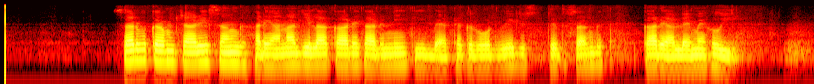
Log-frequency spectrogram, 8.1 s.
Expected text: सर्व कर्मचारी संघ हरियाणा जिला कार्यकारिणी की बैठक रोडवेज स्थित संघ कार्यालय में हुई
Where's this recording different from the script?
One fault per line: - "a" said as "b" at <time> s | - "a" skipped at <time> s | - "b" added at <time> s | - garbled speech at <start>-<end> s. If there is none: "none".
none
